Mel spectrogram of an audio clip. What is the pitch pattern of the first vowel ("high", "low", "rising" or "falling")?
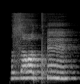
high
